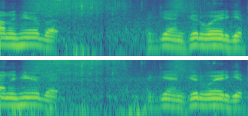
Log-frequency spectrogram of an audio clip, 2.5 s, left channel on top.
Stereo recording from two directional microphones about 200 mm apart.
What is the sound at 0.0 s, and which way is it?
Speech, 30° left (ahead or behind).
